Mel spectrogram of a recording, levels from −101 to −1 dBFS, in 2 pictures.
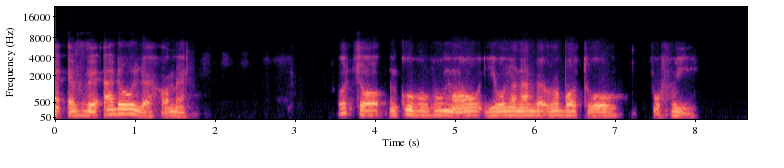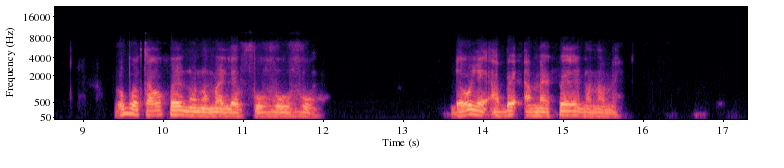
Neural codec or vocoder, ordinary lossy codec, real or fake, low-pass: codec, 16 kHz, 4 kbps, FreqCodec, smaller model; Opus, 16 kbps; fake; 7.2 kHz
